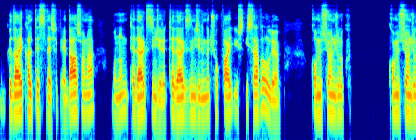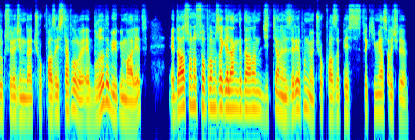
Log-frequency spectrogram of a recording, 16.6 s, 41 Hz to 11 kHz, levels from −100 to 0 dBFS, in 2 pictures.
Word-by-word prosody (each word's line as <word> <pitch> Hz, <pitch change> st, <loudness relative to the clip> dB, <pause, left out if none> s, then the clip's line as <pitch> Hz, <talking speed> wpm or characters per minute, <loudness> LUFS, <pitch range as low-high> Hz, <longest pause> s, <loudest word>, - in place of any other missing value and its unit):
gıdayı 130 Hz, +1 st, +5 dB
kalitesizleştirdik. 130 Hz, -2 st, -3 dB
E, -, -, -4 dB
daha 130 Hz, +2 st, +7 dB
sonra 130 Hz, +2 st, -4 dB, 0.3 s
bunun 120 Hz, +3 st, -7 dB
tedarik 120 Hz, 0 st, +3 dB
zinciri 100 Hz, -5 st, -4 dB
tedarik 110 Hz, -2 st, +3 dB
zincirinde 115 Hz, 0 st, -5 dB
çok 130 Hz, +1 st, -10 dB
fa 115 Hz, -1 st, +4 dB
i 125 Hz, -, -5 dB, 0.3 s
israflar 130 Hz, +4 st, 0 dB
oluyor. 100 Hz, -10 st, -2 dB, 0.6 s
Komisyonculuk 120 Hz, -1 st, -3 dB, 0.9 s
komisyonculuk 120 Hz, 0 st, -2 dB
sürecinde 110 Hz, -2 st, -1 dB
çok 120 Hz, -, -9 dB
fazla 115 Hz, +2 st, +2 dB
israflar 140 Hz, +5 st, 0 dB
oluyor. 105 Hz, -6 st, +1 dB
E, 100 Hz, -1 st, -2 dB
burada 125 Hz, -, +2 dB
da 195 Hz, -, +3 dB
büyük 125 Hz, -4 st, 0 dB
bir 115 Hz, -, -5 dB
maliyet. 100 Hz, -3 st, 0 dB, 0.5 s
E, 115 Hz, +2 st, 0 dB
daha 155 Hz, +3 st, +10 dB
sonra 170 Hz, 0 st, 0 dB
soframıza 160 Hz, 0 st, +2 dB
gelen 150 Hz, 0 st, +4 dB
gıdanın 145 Hz, -1 st, +1 dB
ciddi 115 Hz, +5 st, -3 dB
analizleri 120 Hz, +1 st, 0 dB
yapılmıyor. 150 Hz, 0 st, -2 dB
Çok 125 Hz, -, -8 dB
fazla 115 Hz, 0 st, 0 dB
pestisit 115 Hz, -1 st, -7 dB
ve -, -, 0 dB
kimyasal 130 Hz, +1 st, -2 dB
içeriyor. 105 Hz, -5 st, -5 dB
120 Hz, 155 wpm, -26 LUFS, 115-135 Hz, 0.9 s, daha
